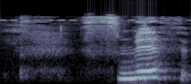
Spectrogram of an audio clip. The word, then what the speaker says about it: Smith: other languages as well it's difficult to say any word that begins with an S without saying a vowel in front of it for example instead of Smith I sometimes hear as Smith now the S is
